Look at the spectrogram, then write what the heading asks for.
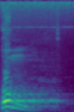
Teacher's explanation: Jadi hum itu dari tenggorokan bawah langsung ke bibir. Hum, jangan ada interval waw.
